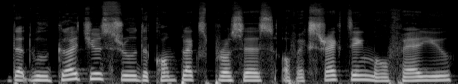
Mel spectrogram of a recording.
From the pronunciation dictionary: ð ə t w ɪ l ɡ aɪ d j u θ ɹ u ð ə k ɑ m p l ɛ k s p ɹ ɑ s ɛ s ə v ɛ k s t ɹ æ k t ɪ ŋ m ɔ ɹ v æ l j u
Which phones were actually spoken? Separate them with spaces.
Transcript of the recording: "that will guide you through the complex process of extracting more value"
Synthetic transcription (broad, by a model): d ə t w ɪ l ɡ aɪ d j u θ ɹ u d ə k ɑ m p l ɛ k s p ɹ ɑ s ɛ s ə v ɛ k s t ɹ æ k t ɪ ŋ m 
